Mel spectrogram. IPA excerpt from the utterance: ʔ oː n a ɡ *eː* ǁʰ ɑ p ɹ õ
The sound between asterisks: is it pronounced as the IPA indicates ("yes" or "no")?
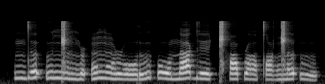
yes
